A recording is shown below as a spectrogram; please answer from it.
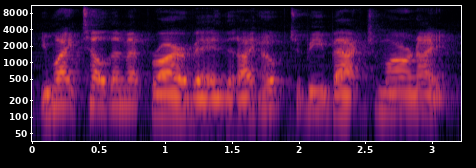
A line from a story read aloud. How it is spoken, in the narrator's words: cried Phelps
